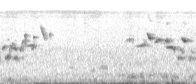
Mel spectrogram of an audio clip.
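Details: White-rumped shama at a bird farm in the morning, about to bathe: short clear whistled phrases with gaps between them, later a few higher slurred whistles, over a low rumble.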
